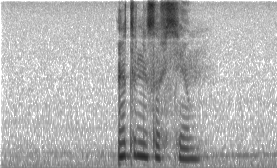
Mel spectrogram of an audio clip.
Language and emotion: Russian, sad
